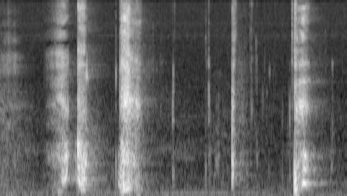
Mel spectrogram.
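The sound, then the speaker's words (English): Someone clears phlegm from the throat in a few harsh, wet, cough-like bursts. The bursts are loud and uneven, with quiet breathy gaps between them. “Feeling that the phlegm was collecting in my throat,”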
